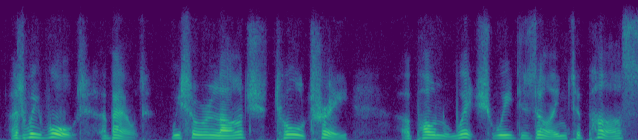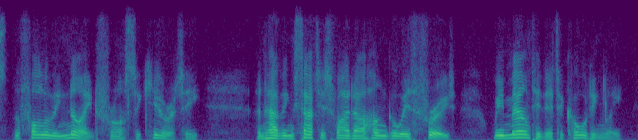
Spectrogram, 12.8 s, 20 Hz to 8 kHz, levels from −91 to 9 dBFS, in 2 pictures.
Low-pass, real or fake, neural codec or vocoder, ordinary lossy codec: 7.2 kHz; real; none; Opus, 24 kbps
